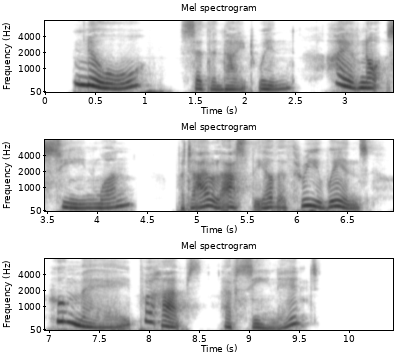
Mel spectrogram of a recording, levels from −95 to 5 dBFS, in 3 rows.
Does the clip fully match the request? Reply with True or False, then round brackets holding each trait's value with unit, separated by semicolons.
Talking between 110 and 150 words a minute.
True (140 wpm)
